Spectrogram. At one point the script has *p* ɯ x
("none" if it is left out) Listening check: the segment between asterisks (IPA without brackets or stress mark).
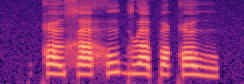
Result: q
